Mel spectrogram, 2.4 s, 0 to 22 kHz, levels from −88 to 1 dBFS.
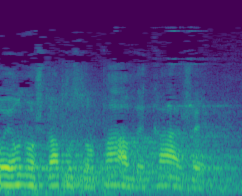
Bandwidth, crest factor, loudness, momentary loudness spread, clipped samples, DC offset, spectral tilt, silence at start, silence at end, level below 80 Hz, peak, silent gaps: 13.5 kHz; 14 dB; -21 LUFS; 6 LU; under 0.1%; under 0.1%; -7 dB/octave; 0 s; 0 s; -42 dBFS; -6 dBFS; none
